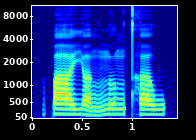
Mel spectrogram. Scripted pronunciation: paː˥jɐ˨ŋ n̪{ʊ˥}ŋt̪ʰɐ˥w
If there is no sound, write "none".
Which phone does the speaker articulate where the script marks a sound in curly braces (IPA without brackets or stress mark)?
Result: ʊ˥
